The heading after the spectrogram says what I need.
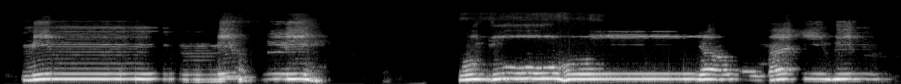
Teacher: maka cara membacanya memasukkan dengan disertai dengung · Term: idgham bi gunnah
